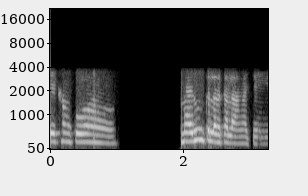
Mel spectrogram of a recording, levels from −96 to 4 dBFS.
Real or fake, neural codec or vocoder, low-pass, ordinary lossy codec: real; none; 3.6 kHz; Opus, 16 kbps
